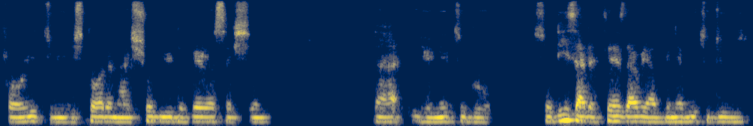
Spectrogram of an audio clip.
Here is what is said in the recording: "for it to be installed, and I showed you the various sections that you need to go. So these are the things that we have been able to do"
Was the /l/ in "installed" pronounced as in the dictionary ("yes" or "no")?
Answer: no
